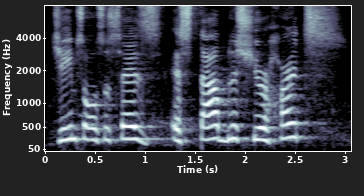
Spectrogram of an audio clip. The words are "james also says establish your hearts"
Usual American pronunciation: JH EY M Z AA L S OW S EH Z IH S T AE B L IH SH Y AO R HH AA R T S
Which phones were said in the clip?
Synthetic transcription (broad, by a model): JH EY M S AA L S OW S EH Z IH S T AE B L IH SH Y AO R HH AA R T S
